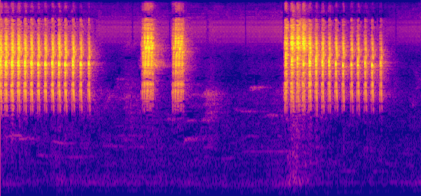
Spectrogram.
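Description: A drongo gives fast, metallic chattering bursts of about fifteen bright notes per second, then two short harsh notes and another rapid run.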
